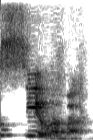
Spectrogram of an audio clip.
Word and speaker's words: sílaba: Olha, eu tenho aqui a minha antepenúltima sílaba, né? Tônica. E todas as proparoxítonas são acentuadas. Opa, então coincidiu, né? De eu ter um acento tônico no si e, em existindo um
